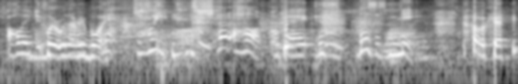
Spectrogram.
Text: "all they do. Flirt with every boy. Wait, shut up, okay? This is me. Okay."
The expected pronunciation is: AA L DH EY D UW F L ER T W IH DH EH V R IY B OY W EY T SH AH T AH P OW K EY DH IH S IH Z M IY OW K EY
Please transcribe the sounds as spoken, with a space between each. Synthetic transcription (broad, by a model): AA L DH EY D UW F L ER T W IH DH EH V R IY B OY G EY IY SH AH T AH P OW K EY DH IH S IH Z M IY OW K EY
